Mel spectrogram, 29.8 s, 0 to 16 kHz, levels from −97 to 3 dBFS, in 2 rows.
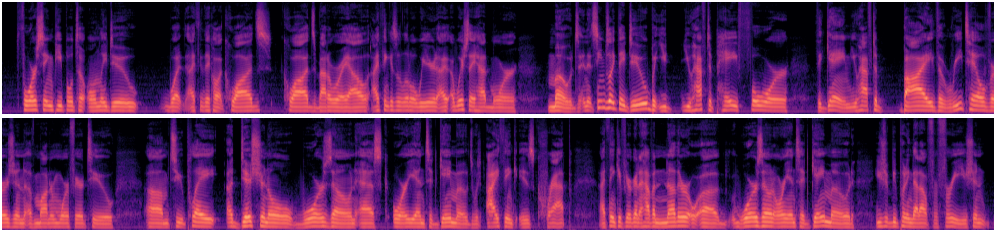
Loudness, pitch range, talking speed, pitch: -26 LUFS, 115-135 Hz, 185 wpm, 125 Hz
